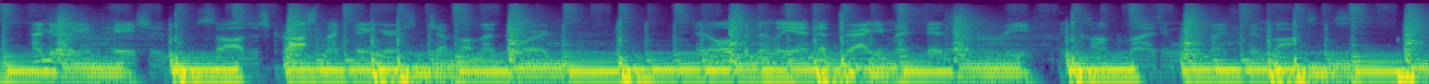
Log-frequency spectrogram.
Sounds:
speech
music

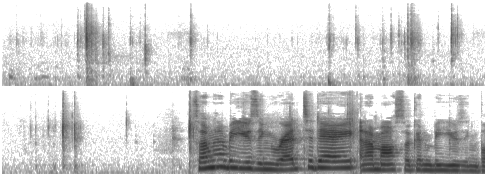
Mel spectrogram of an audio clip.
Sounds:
speech

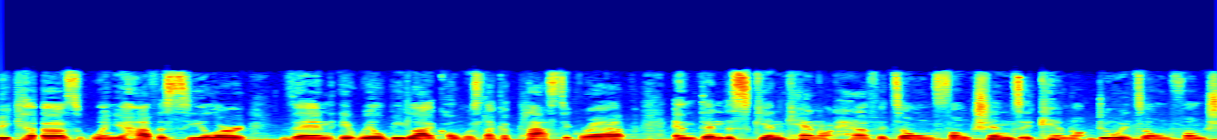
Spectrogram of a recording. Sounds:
female speech
speech

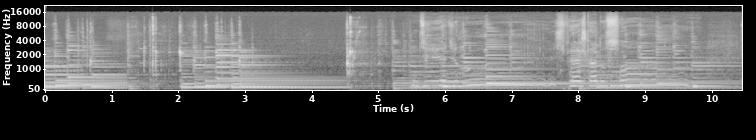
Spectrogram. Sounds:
plucked string instrument
guitar
strum
musical instrument
music
acoustic guitar

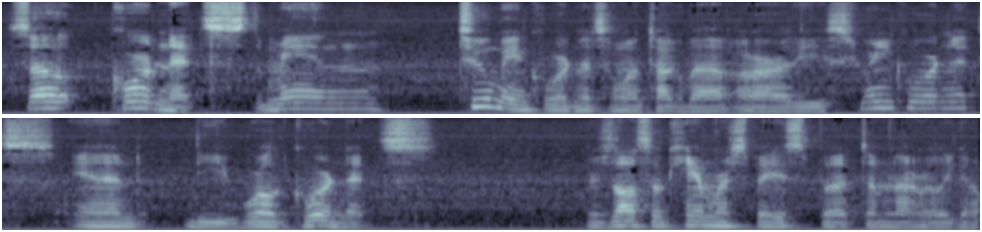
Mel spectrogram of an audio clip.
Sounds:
speech

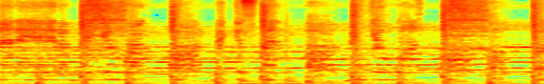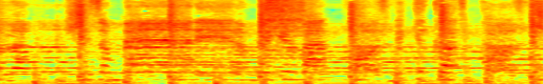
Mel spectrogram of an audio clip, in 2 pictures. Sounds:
music

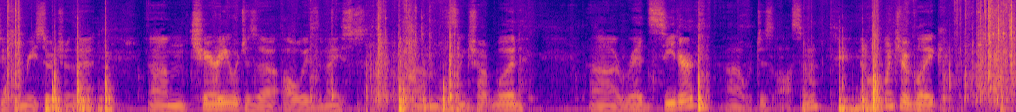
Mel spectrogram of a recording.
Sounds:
speech

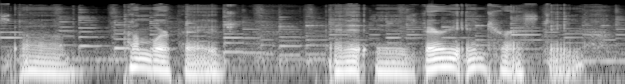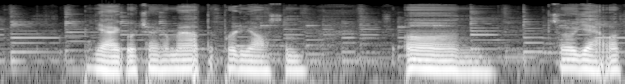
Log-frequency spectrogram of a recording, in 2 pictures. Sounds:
speech
music

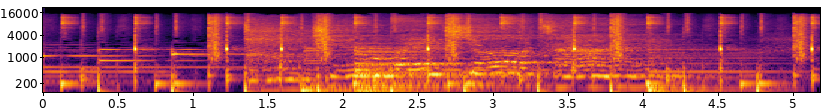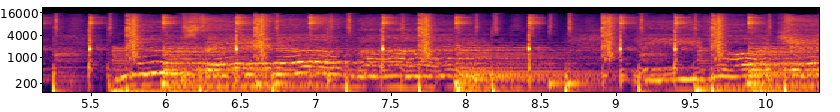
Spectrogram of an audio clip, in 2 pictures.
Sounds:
music

